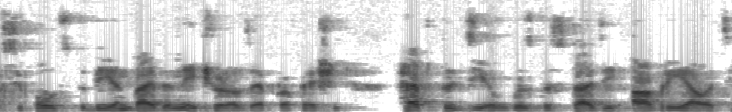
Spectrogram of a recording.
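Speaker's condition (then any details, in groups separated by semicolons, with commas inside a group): No condition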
